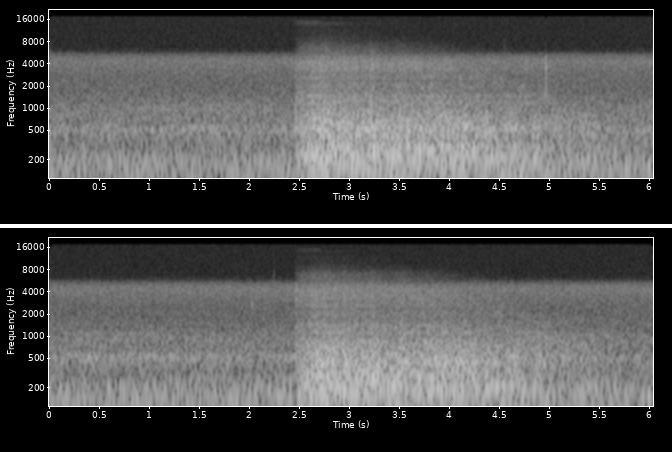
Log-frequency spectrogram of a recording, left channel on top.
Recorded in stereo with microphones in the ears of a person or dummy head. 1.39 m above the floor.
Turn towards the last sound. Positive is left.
turn(degrees=10)  # may be behind; listen again after turning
